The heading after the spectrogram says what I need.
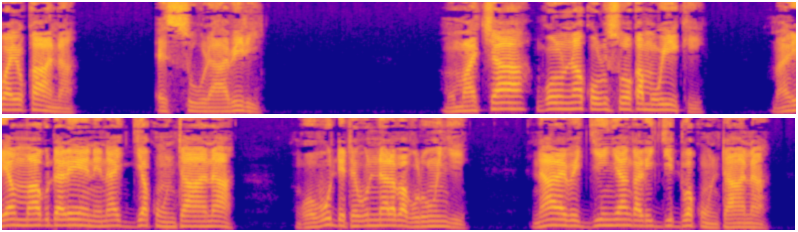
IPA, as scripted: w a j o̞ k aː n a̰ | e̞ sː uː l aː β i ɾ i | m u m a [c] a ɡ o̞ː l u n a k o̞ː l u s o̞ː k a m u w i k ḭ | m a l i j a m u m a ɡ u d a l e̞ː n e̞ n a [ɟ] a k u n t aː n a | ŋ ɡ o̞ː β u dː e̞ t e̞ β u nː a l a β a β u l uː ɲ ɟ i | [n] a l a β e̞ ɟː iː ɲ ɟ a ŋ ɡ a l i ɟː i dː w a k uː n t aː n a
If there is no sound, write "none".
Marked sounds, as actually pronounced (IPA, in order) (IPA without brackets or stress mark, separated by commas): c, ɟː, n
